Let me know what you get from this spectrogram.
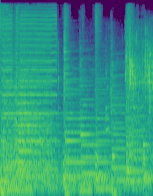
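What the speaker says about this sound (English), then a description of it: "let's go with our Herrador tequila. Pour that all over the hot stuff." Herradura tequila being poured over muddled cocktail ingredients, heard as a close, steady liquid glug and trickle with small drips and splashes.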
